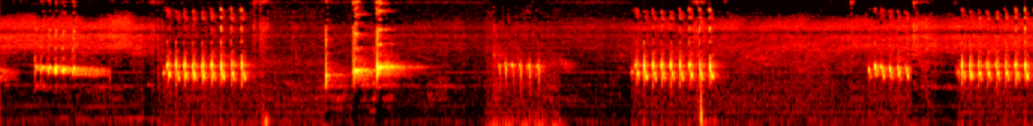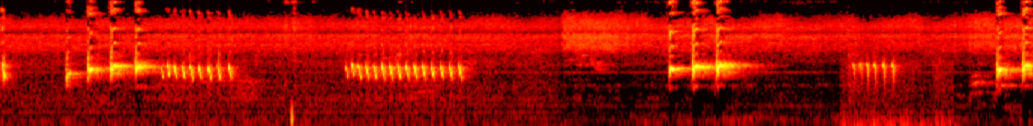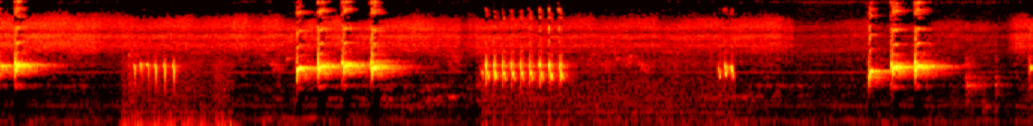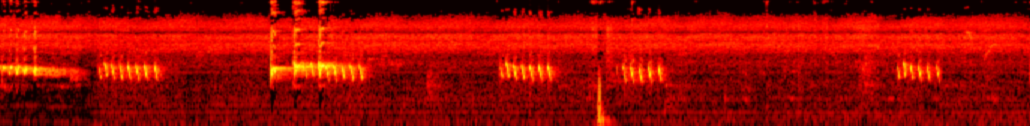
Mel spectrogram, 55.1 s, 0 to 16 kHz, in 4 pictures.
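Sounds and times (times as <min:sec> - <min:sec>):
bird chirping calls: 0:00.0 - 0:05.8, 0:06.5 - 0:07.7, 0:08.4 - 0:10.4, 0:11.5 - 0:14.0, 0:14.6 - 0:17.0, 0:22.7 - 0:23.9, 0:25.0 - 0:28.3, 0:29.2 - 0:33.0, 0:37.1 - 0:37.4, 0:39.1 - 0:43.6, 0:44.9 - 0:46.5, 0:48.0 - 0:50.3, 0:52.8 - 0:54.7
steady high hiss: 0:00.0 - 0:40.3, 0:41.0 - 0:55.0
thump: 0:49.2 - 0:49.6.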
